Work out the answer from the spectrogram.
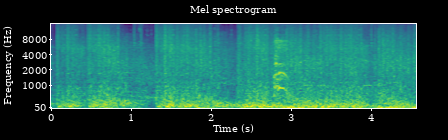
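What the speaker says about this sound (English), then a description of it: "Oh god, I just shot someone." Gunfire in the Warcraft 3 Reforged custom game Undead Assault 2, a dense, continuous crackle of shots running through the whole stretch, loud and close with no talk over it.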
